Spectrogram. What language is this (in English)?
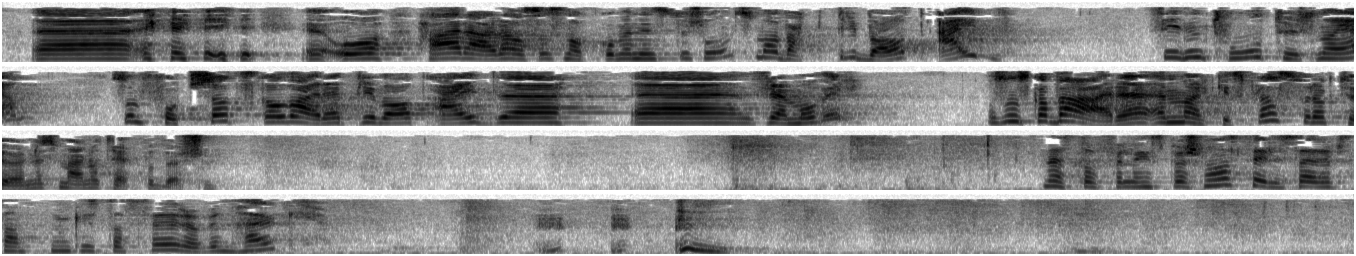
Norwegian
